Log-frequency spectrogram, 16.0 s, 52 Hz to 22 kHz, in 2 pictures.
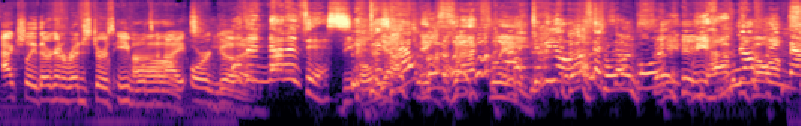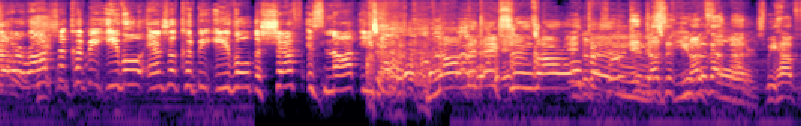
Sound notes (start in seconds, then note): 3.5 laughing; 11.6 group laughing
